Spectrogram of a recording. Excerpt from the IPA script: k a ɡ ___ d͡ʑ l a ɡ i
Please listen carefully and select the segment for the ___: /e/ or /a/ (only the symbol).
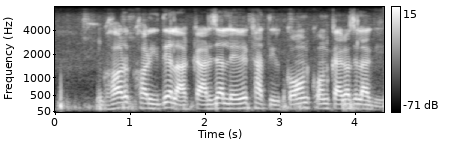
a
